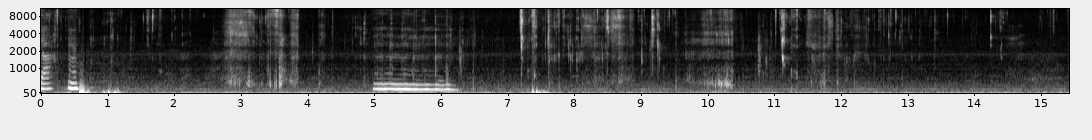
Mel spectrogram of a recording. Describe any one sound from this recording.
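A young woman chews food wetly and smacks her lips close to a microphone.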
